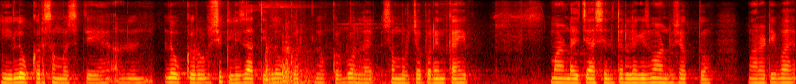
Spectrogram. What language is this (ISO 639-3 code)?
mar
